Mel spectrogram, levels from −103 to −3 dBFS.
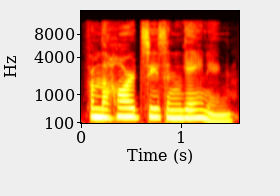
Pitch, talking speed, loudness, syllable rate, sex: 210 Hz, 190 wpm, -14 LUFS, 4.6 syllables/s, female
